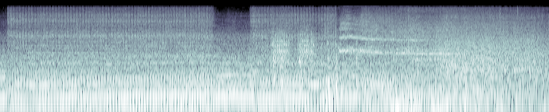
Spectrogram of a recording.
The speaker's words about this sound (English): Routing him from his hideout, the Northsiders pursued him relentlessly in a high-speed car chase, where Weiss hung out of his car window, emptying his guns into Jenna's car as Bugs Moran reloaded for him, until finally, the bullet found its mark.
